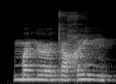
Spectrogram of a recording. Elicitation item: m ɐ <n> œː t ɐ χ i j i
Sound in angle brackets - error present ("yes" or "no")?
no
